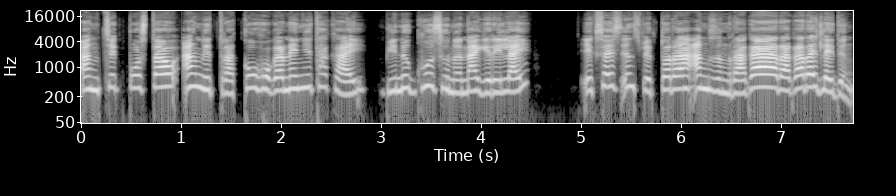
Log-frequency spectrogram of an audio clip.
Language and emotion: Bodo, angry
